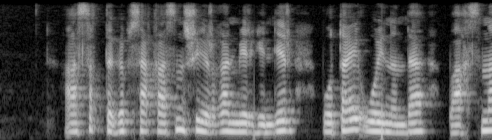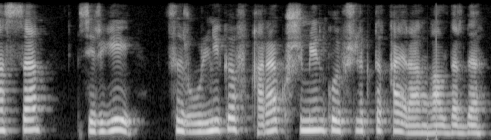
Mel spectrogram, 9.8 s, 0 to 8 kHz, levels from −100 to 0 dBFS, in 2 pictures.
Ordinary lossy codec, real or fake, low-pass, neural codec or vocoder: none; real; 7.2 kHz; none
